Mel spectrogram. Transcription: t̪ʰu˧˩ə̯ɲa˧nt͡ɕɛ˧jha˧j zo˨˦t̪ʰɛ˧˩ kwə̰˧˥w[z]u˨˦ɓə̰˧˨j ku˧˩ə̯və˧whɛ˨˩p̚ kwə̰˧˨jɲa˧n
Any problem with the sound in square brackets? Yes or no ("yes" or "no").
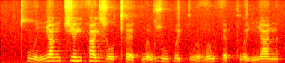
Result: no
